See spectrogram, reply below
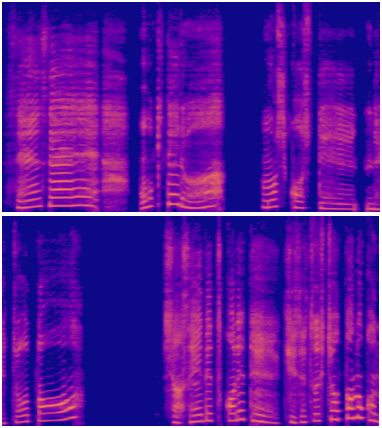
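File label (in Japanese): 両側耳舐め（効果音無し）; 学年ビリのロリギャル姉妹が毎日先生の性欲処理をしてくれるお話♪; ダチュラスクリプト; ロリギャル姉妹の部屋に家庭訪問-両側耳舐めの性教育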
